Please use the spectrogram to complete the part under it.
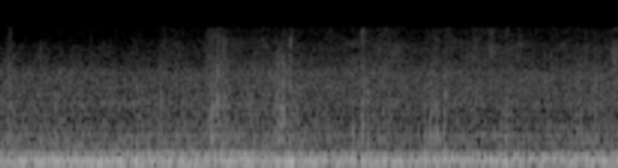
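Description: Footsteps tread softly on a rocky floor.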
